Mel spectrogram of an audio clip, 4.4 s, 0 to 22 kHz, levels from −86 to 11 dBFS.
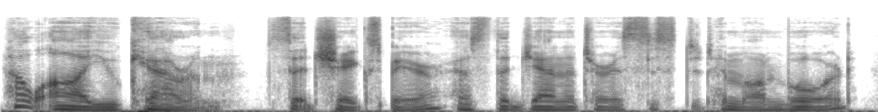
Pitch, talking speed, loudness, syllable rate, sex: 100 Hz, 180 wpm, -19 LUFS, 5.5 syllables/s, male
